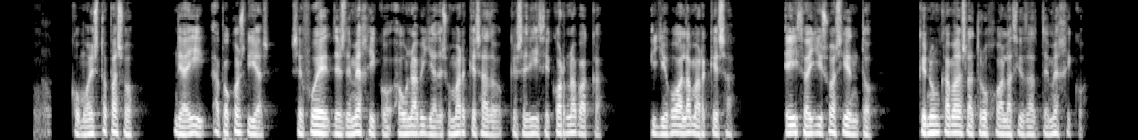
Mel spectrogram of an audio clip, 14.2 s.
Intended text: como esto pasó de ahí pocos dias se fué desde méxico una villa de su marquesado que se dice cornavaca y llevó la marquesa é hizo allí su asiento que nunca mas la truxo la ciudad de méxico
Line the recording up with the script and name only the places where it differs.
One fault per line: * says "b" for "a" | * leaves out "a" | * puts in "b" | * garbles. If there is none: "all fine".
all fine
